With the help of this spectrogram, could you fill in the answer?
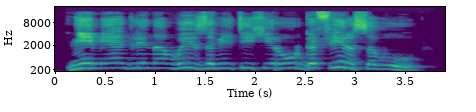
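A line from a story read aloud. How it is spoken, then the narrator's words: Angry stamping shout. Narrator (Russian): топая ногами, кричал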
